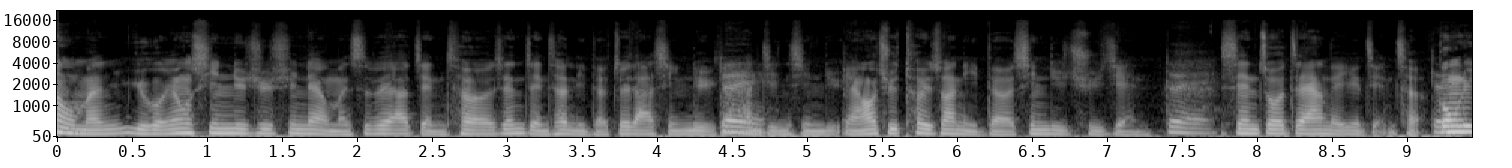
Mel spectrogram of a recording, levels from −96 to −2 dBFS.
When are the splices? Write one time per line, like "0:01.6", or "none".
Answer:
0:05.2
0:07.8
